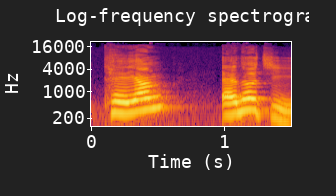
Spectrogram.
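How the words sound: The two words are said separately with a break. The speaker calls it wrong. "이렇게 따로 이렇게 떨어뜨려서 말씀하지 않습니다"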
